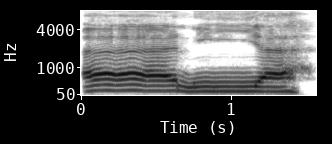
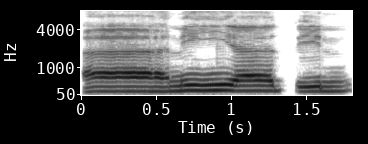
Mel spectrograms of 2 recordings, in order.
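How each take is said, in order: First: The word ends with a still h sound. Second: The word ends with a full tin sound. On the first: The reader stops at this word. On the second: The reading continues without stopping.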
